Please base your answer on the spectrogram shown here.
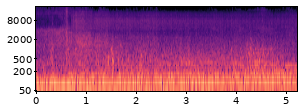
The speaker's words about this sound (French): Le barrage de Malpasset vient de céder. Une vague de 40 mètres de haut se précipite dans la vallée du Réran.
